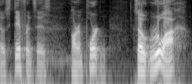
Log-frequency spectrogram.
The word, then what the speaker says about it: ruach: So ruach is what we get from these three.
